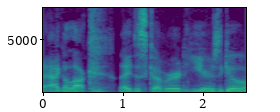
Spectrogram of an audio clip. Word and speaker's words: Agalloch: So this band's called Agalok that I discovered years ago on some, I don't know, satellite.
